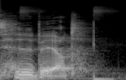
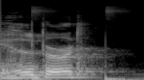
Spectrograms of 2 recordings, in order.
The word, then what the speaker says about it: Hilbert: a great mathematician and what people get wrong with his name mostly is just a hillbird in the end so people say hilbert in england or the usa but you actually should say hilbert albert einstein it's really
